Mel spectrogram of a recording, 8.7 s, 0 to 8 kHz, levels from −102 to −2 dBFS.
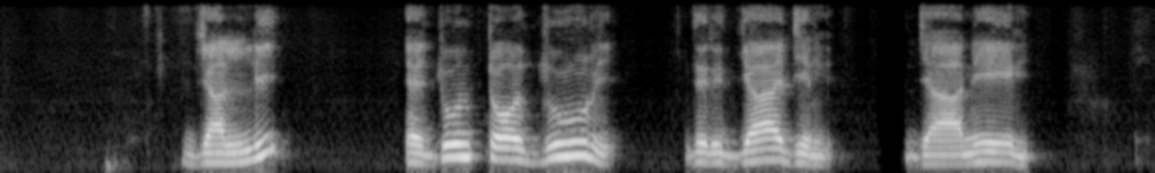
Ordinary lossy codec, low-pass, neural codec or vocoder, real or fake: Opus, 64 kbps; 7.2 kHz; codec, 16 kHz, 2 kbps, FunCodec, trained on Chinese and English, 25 frames a second; fake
